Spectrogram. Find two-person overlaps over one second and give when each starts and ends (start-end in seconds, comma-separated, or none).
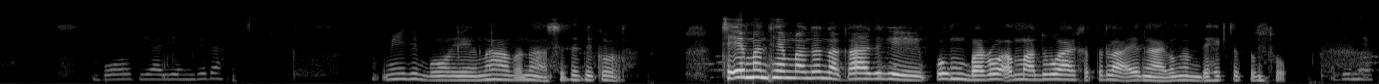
none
